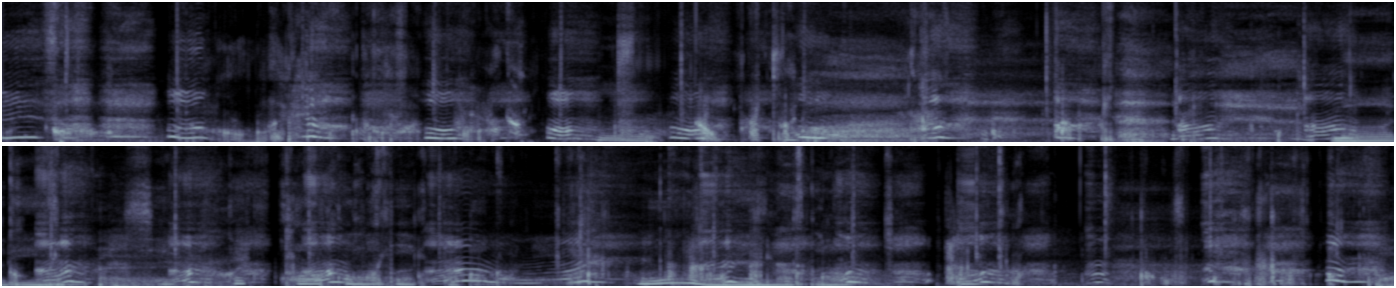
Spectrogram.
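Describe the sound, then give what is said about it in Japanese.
A person cries in a wavering, moaning voice, the sobbing pitch rising and falling through sustained wails, mixed with choked speech throughout. “マジ泣いてたの。”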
